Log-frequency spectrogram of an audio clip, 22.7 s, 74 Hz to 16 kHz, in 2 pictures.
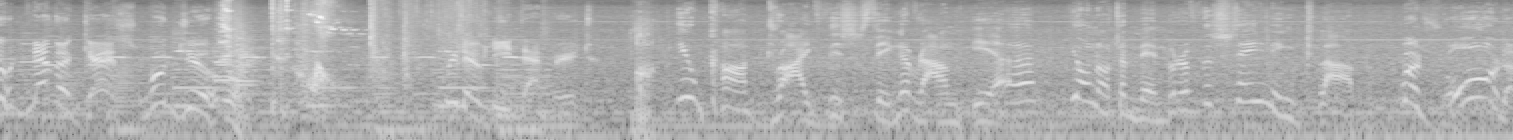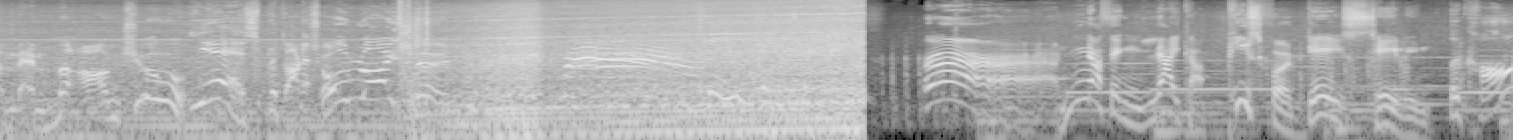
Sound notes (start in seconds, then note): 2.6 splashes; 4.6 snorts; 15.6 laughing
